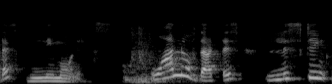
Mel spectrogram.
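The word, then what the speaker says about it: mnemonics: those techniques is pneumonics m is silent there we pronounce it as pneumonics so what are pneumonics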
